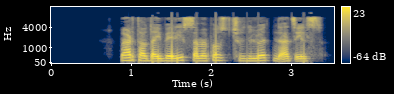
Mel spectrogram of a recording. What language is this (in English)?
Georgian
